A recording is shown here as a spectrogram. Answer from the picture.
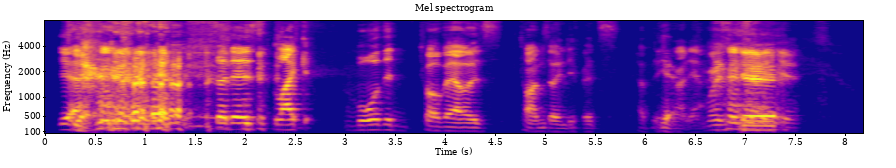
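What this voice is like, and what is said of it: Australian accent. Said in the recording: “we're from Australia... if you couldn't tell by the accent.”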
